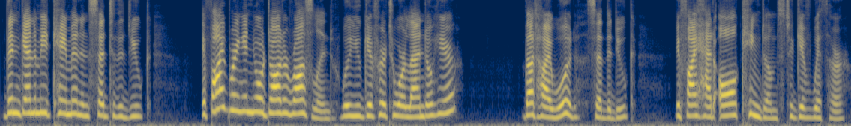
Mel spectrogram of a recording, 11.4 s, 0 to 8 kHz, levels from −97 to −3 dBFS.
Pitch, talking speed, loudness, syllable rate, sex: 260 Hz, 200 wpm, -18 LUFS, 5.3 syllables/s, female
